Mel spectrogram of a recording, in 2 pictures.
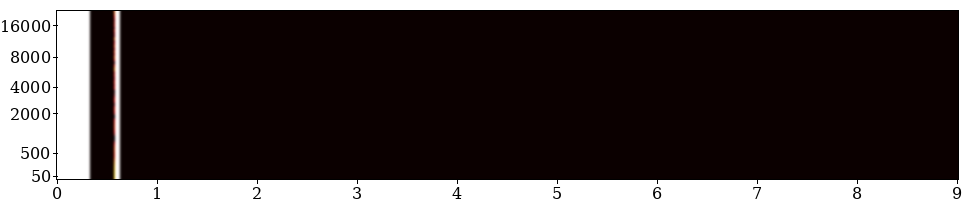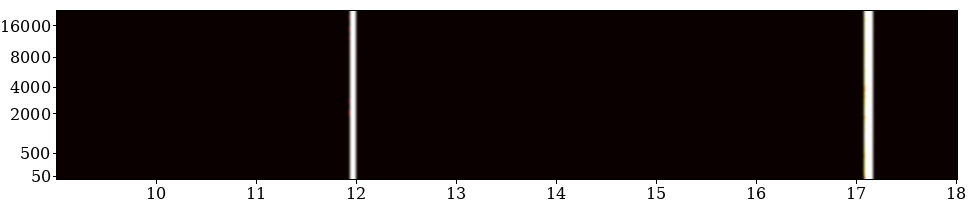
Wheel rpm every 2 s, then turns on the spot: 0, 0, 0, 0, 0, 0, 0, 0, 0.
none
